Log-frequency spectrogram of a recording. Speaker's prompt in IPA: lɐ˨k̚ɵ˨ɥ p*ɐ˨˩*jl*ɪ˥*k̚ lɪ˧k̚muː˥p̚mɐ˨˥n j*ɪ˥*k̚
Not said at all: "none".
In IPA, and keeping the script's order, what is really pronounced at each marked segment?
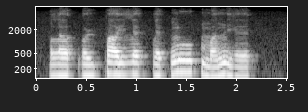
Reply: ɐ˧, ɪ˧, ɪ˨

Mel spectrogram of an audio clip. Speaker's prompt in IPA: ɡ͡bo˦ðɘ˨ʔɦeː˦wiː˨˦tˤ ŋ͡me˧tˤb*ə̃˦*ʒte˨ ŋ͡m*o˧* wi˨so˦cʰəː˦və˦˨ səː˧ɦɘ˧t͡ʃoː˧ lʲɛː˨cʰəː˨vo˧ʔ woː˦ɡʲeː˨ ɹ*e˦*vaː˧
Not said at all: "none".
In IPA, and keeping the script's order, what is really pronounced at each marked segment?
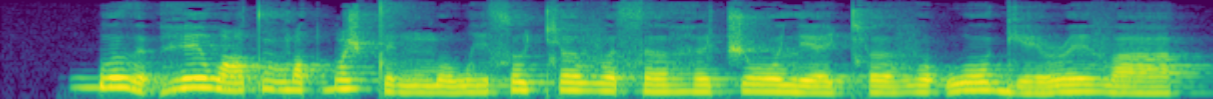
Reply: ə˦, o˨, e˦

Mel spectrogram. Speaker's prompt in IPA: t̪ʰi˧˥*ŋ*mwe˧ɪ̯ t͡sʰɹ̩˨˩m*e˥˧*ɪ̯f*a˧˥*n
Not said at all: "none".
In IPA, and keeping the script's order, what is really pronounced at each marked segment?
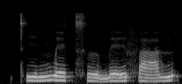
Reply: n, e˧˥, a˧˥

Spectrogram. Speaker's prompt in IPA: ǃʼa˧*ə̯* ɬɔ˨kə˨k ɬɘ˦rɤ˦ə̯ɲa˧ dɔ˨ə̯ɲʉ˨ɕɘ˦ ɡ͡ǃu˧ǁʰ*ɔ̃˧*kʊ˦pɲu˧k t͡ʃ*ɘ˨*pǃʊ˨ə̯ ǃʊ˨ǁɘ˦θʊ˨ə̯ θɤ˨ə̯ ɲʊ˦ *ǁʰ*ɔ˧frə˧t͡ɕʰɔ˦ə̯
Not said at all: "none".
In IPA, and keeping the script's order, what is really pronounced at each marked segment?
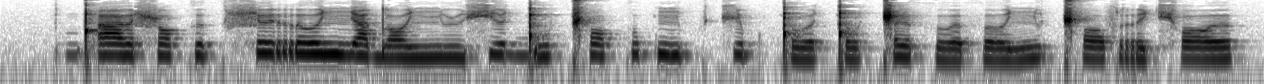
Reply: ə̯, ɔ˧, ɘ˦, ǁʰ

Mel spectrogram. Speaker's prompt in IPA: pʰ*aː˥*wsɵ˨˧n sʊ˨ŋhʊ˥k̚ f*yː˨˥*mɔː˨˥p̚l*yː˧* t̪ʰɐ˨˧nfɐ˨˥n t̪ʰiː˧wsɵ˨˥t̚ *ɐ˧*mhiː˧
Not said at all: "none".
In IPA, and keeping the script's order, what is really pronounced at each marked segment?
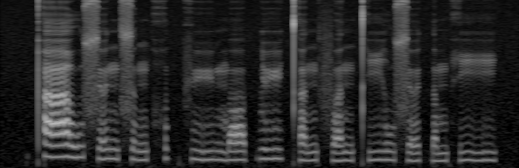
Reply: aː˥, yː˨, yː˥, ɐ˨

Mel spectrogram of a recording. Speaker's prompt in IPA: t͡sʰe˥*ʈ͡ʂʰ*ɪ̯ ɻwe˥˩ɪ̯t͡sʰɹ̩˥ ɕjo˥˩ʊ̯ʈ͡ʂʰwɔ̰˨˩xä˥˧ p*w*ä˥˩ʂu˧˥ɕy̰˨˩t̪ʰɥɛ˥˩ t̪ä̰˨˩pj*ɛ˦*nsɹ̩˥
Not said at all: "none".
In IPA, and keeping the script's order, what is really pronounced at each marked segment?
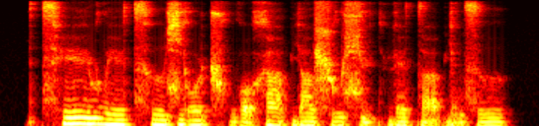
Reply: none, j, ɛ˦

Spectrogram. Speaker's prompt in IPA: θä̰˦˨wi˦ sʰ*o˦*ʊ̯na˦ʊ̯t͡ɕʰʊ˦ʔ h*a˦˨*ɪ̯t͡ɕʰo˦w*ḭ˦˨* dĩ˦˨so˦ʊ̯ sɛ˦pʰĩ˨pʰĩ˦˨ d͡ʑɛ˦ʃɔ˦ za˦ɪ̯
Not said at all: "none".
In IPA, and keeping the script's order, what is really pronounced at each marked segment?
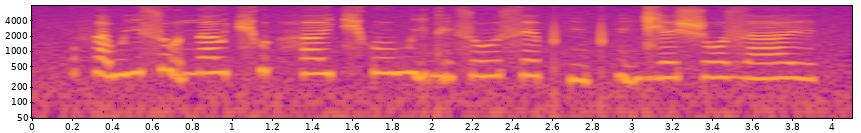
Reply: o̰˦˨, a˦, ḭ˦˨

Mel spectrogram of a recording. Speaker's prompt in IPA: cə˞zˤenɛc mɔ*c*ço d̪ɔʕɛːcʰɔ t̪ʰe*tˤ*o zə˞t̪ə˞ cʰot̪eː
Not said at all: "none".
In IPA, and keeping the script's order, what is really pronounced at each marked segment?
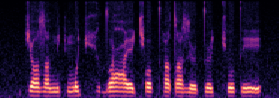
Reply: c, tˤ

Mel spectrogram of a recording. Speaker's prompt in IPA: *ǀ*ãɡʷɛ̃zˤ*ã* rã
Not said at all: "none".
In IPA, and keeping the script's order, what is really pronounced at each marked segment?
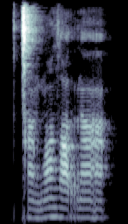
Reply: ǀ, a

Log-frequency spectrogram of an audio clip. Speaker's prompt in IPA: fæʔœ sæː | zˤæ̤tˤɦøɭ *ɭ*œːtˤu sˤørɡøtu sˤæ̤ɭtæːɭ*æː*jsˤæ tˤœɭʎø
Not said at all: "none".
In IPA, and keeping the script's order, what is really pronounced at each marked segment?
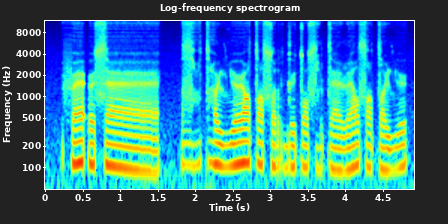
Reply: ʎ, æ

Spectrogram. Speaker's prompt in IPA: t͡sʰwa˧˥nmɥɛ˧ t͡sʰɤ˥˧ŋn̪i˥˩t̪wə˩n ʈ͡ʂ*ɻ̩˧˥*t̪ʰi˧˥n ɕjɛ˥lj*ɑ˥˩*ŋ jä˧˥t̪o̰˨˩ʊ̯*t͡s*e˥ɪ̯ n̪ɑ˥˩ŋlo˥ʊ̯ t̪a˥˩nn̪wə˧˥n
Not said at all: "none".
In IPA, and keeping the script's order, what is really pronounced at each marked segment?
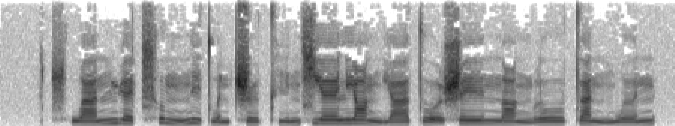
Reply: ɻ̩˧˥, ɑ˥˩, ʂ

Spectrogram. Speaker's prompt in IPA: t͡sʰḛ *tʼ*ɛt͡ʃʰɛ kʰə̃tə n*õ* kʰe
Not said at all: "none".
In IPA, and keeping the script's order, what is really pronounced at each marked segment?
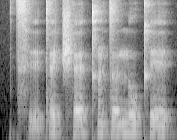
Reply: tʼ, o

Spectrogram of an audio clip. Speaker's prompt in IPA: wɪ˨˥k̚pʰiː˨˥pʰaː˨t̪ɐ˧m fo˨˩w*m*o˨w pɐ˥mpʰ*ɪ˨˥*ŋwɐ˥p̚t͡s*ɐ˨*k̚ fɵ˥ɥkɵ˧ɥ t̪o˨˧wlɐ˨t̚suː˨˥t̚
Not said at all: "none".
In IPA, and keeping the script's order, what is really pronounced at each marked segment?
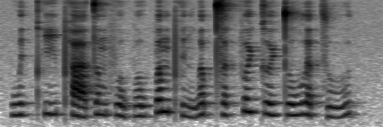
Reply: p, ɪ˨, ɐ˨˥

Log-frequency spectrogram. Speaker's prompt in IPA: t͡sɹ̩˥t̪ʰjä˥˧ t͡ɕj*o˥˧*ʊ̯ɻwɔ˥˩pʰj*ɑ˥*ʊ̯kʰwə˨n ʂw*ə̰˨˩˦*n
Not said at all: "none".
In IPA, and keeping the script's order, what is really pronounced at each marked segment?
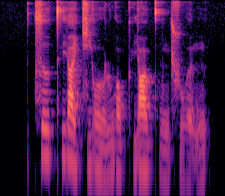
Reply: o˥˧, ɑ˥, ə̰˨˩˦

